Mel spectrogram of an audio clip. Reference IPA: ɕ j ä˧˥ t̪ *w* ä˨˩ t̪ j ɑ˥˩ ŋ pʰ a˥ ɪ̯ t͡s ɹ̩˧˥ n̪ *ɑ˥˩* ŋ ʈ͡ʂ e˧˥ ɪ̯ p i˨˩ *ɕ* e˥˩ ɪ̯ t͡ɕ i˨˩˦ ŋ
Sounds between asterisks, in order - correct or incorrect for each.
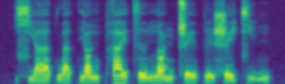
correct, correct, incorrect

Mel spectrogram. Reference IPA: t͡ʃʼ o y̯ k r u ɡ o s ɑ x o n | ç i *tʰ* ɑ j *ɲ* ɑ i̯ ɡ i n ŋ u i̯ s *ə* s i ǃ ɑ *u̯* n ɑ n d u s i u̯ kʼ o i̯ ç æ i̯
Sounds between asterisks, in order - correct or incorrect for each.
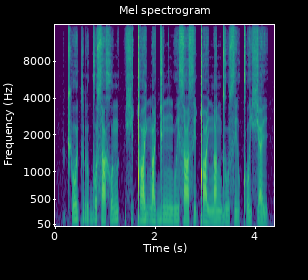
incorrect, incorrect, incorrect, incorrect

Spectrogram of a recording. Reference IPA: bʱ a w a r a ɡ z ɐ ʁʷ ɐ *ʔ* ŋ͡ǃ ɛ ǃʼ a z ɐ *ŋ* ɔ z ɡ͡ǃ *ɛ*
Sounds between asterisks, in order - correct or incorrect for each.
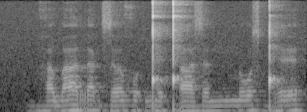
correct, incorrect, correct

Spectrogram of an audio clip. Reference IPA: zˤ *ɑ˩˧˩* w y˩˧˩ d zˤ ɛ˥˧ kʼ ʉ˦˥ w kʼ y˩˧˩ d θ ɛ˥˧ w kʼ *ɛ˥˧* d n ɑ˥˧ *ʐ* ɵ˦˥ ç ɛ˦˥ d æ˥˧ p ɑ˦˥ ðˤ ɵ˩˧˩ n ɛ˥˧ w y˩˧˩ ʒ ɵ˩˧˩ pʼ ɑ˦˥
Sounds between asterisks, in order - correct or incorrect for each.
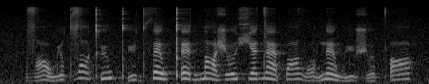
correct, correct, incorrect

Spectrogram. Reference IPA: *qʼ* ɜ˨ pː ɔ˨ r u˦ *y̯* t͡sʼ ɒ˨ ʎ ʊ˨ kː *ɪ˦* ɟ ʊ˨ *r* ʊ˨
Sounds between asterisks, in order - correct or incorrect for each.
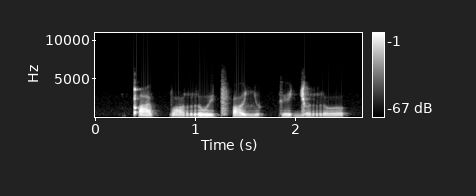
correct, correct, incorrect, correct

